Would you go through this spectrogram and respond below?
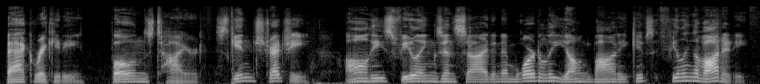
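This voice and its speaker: A man's voice: medium pitch, bright, forceful tone, no echo. A man reading a scripted story aloud as a dramatic narrator, with an emphatic, theatrical delivery. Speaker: fan fiction narrator.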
